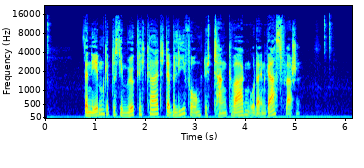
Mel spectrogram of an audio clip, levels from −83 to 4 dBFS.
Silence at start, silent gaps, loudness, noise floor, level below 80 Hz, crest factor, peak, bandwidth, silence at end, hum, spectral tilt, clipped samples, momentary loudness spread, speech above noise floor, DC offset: 0.05 s; none; -22 LUFS; -58 dBFS; -54 dBFS; 24 dB; -2 dBFS; 16 kHz; 0.45 s; none; -2 dB/octave; under 0.1%; 17 LU; 35 dB; under 0.1%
